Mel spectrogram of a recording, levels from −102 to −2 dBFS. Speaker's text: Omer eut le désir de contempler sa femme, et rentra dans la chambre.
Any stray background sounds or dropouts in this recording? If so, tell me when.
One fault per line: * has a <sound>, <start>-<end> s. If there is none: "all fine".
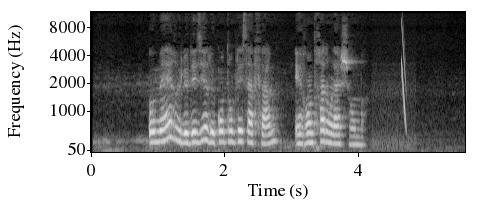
* has a chirp, 4.7-4.7 s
